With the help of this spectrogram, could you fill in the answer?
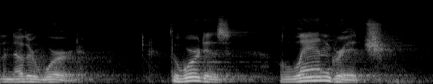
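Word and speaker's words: langrage: time I said it I think the but the correct pronunciation is language could I please have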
